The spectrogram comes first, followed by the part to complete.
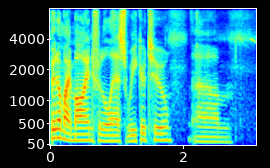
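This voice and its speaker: A man mumbles at a moderate pace in a dark, mellow tone, his pitch varying in an ordinary way. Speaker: coin collector. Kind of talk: casual talk to camera. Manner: rambly, mumbly.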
